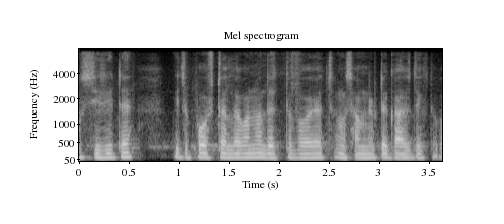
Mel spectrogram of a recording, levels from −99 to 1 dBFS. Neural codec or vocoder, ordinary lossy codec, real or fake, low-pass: codec, 16 kHz in and 24 kHz out, 1 kbps, XY-Tokenizer; none; fake; 7.2 kHz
